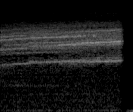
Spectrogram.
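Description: A high whistling tone, several pitches sounding together, swelling steadily louder and then cutting off abruptly just before the end: a cartoon sound effect of a temper rising, like a kettle coming to the boil.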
